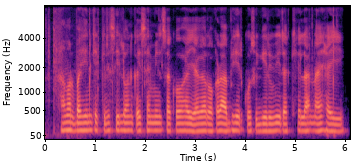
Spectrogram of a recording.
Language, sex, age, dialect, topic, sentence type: Magahi, male, 18-24, Southern, agriculture, statement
